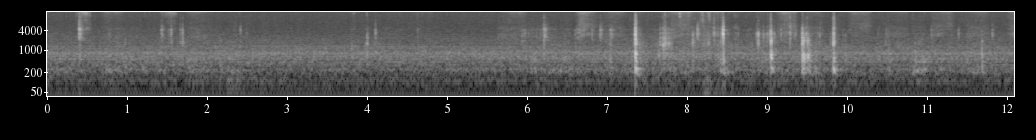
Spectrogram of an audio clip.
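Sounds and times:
steady background noise: 0.0s - 12.0s
sharp knocks and clicks in pipe: 6.2s - 10.0s.

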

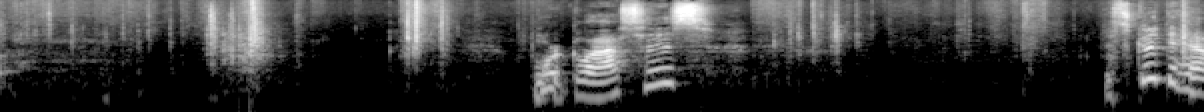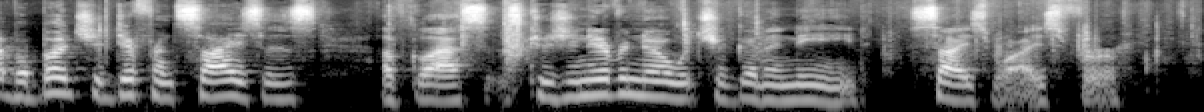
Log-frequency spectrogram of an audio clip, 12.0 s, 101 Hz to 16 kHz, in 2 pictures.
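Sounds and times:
magazine page turning: 0.0s - 2.4s, 3.8s - 6.8s, 8.1s - 12.0s.

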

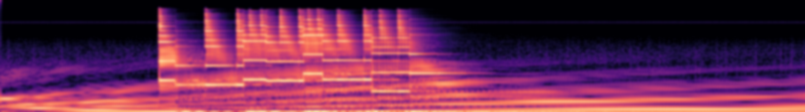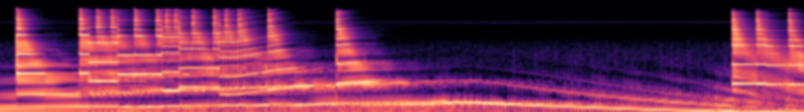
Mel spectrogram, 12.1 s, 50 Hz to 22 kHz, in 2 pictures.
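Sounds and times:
synthesizer holding low note: 0.0s - 12.0s.

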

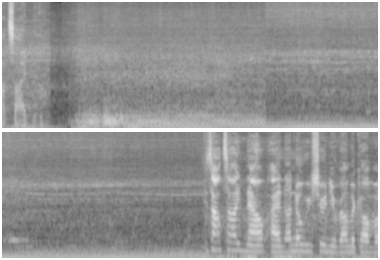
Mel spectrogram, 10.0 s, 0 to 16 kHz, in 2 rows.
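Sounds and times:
car engine idling: 0.8s - 7.8s.

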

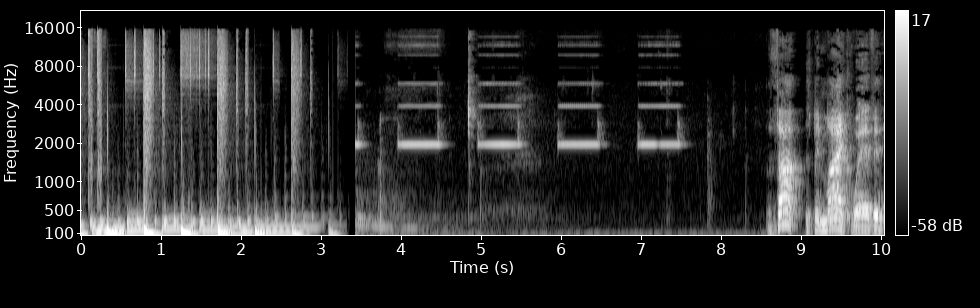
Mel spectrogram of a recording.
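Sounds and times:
microwave oven beeping: 3.4s - 7.6s.

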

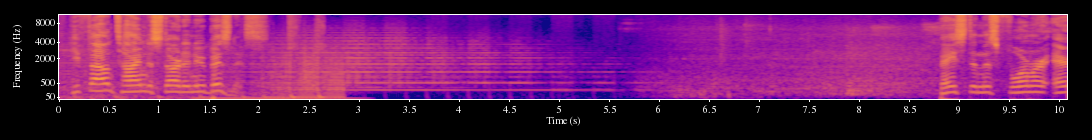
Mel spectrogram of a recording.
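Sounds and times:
held music chord: 1.4s - 7.8s
faint noisy ambience: 5.6s - 10.0s.

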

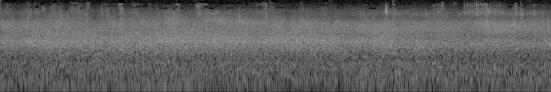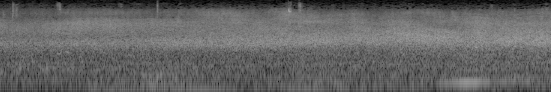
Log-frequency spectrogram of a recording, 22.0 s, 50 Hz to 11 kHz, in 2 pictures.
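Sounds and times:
expressway traffic hiss and rumble: 0.0s - 22.0s.

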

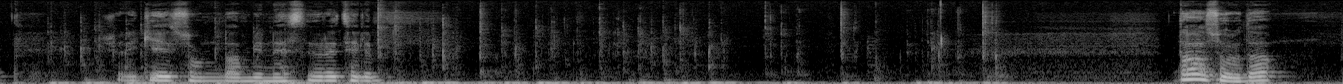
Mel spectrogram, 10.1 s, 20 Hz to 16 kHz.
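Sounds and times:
computer keyboard typing: 0.3s - 7.6s.

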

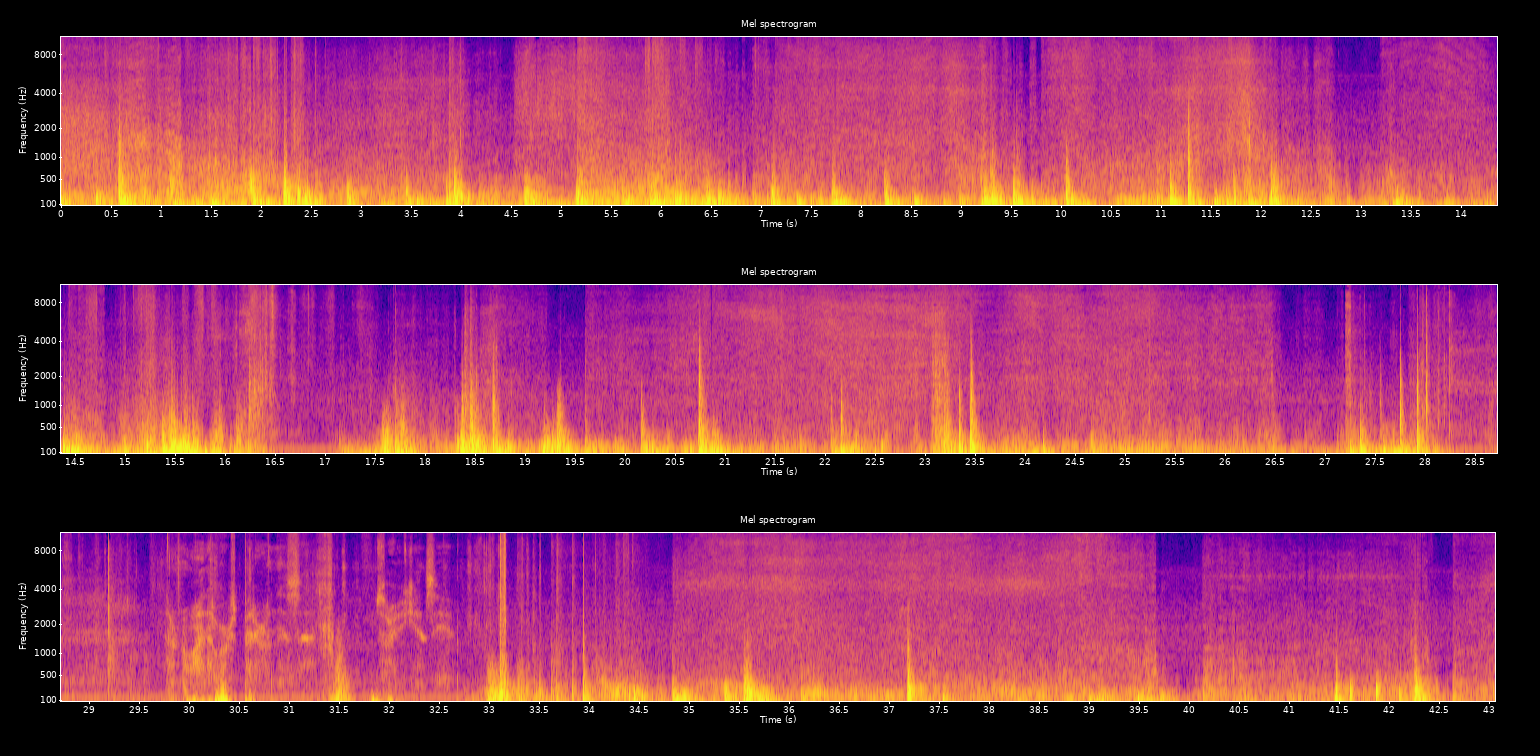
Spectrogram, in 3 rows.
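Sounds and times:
low thumps: 0.0s - 16.2s
paper rubbing and crackling: 0.0s - 43.0s
paper rustling: 15.0s - 17.0s
close whispering: 29.7s - 32.8s.

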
